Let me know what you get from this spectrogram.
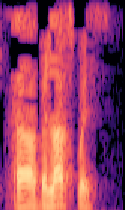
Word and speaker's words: Velasquez: Velasquez.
